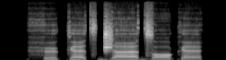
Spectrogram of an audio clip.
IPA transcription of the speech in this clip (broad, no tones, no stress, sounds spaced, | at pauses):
h ø k ɛː t͡s d͡ʒ æː d͡z ɔː k ɛ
